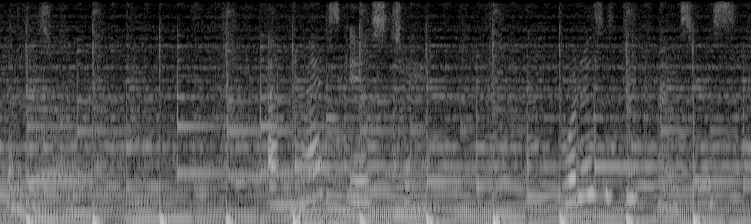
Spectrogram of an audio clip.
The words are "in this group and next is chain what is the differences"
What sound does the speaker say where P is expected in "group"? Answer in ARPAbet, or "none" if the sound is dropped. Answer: none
